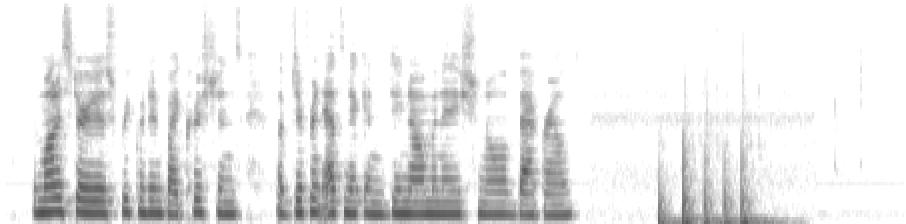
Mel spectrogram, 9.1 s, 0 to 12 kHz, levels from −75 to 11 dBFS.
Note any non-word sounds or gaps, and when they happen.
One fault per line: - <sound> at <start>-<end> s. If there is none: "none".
- thud at 6.6-8.1 s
